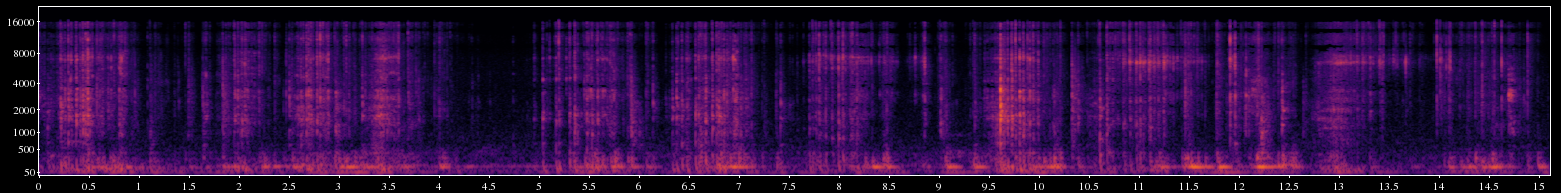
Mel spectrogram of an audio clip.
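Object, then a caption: Bar soap shaved with a blade. A solid rectangular beige bar of soap with an embossed logo is held in the hand and shaved with a utility knife blade into dry curls. Repeated bursts of crisp, bright scraping and crackling rasp out with short pauses between strokes, over a faint low hum.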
